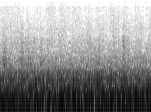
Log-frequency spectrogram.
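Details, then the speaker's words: Steady low droning rumble under a car whose engine and transmission run well; owner suspects a worn wheel bearing, unsure front or back, later thinks rear with hatch open. "those wheel bearings sound like garbage. Might be one. Is that the one in the back or the front? I can't tell."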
